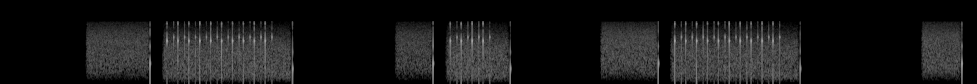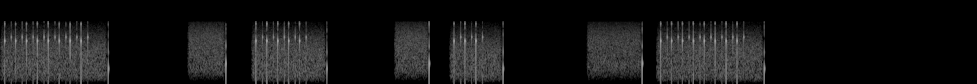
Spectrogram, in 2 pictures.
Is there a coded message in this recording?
Yes: pulse dialling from 0.9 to 17.4 s, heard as a rotary dial, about 9 pulses a second. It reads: 0 4 0 8 5 3 8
